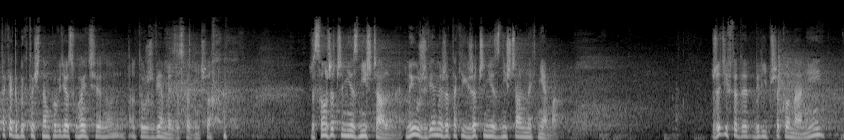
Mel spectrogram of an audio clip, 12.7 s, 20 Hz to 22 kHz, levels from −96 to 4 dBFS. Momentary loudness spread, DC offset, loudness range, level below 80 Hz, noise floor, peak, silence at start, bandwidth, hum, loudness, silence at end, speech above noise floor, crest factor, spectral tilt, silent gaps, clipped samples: 20 LU; under 0.1%; 8 LU; -70 dBFS; -59 dBFS; -10 dBFS; 0 s; 13 kHz; none; -30 LUFS; 0 s; 29 dB; 22 dB; -3.5 dB/octave; none; under 0.1%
